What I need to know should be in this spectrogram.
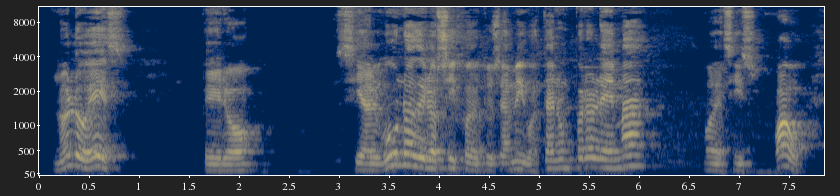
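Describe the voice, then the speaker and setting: Speaking with an Argentine accent, a man goes at a very slow pace with lively intonation and long, frequent pauses. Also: fairly high pitch for a man. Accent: Rioplatense Argentine Spanish. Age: 60s. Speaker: expert commentator. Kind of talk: casual chat. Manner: animated.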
